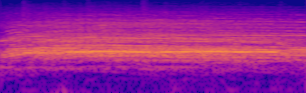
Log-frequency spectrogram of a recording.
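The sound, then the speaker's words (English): A live audience erupts in loud, sustained cheering and whooping, a dense wall of many voices holding steady for about two seconds before easing slightly at the end. “Hey, yo, I just want everybody to know y'all just cheered for domestic violence.”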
